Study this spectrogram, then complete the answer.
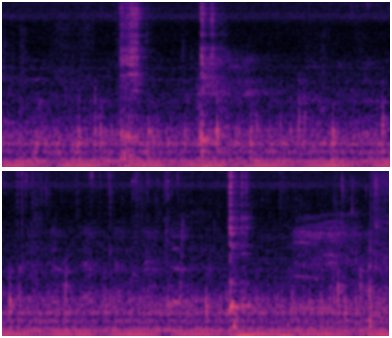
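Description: Semolina halwa being roasted and stirred in ghee gives soft, continuous scraping and light clinking of a spoon against the pan. Faint patter runs under a low background hum, with a few sharper knocks.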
